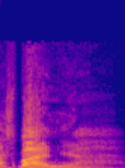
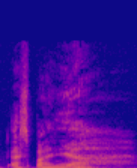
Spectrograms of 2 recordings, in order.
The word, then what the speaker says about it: España: Let's go over to La España. That's how you say it. – España.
